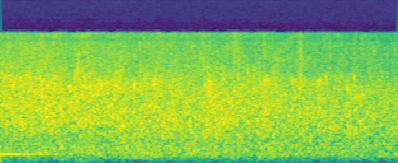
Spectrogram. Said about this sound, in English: Hallelujah. Clap unto the Lord. Hallelujah.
